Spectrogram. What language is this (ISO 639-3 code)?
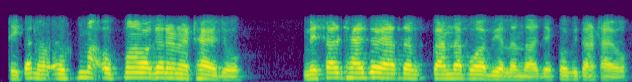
snd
